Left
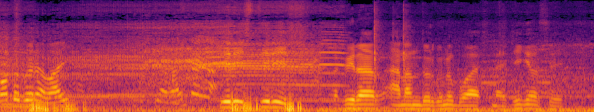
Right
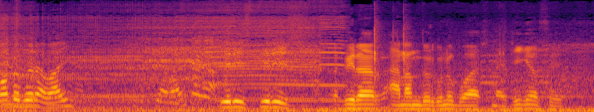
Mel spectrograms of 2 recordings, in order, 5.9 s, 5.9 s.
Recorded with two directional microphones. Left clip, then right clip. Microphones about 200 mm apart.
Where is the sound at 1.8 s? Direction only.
85° right.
